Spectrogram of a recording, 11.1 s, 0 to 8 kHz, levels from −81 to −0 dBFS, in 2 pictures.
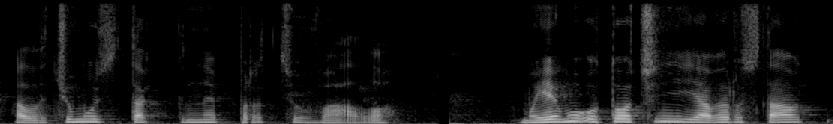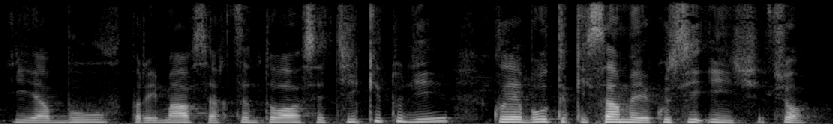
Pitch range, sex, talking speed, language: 140-155 Hz, male, 135 wpm, Ukrainian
